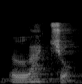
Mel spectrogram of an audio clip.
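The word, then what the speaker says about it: Latium: É que a pronúncia do Z e do C também no latim ele tem esse som de t, então seria látio, certo?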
